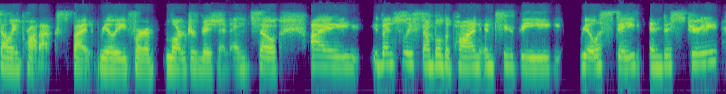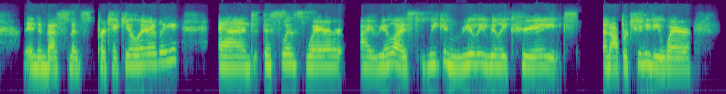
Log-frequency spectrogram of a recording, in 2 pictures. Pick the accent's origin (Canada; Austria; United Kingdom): Canada; Vancouver, British Columbia; now in United States; they each made their way to Hong Kong and eventually to Vancouver, BC in Canada, where they met and married and had my brother and I. So it's been really interesting growing up there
